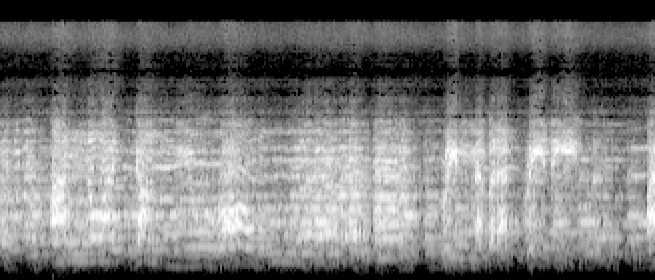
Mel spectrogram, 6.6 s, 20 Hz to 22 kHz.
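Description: Shellac 78 rpm record played on a hand-cranked acoustic cabinet phonograph: a male voice singing with a dance orchestra. The sound is thin, with no deep bass and no high treble.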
